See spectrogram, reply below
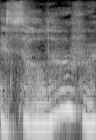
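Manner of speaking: soft whispered words. Narrator reads a stricken woman's words to a man, a whisper. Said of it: "she heard her voice whisper".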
